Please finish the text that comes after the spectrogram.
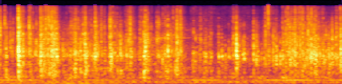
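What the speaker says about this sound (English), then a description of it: "I'm trying to get it out of the plastic bag." A thin plastic bag crinkles and rustles as a small doll is worked out of it, giving a continuous run of close, crisp crackles and snaps with no talking.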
